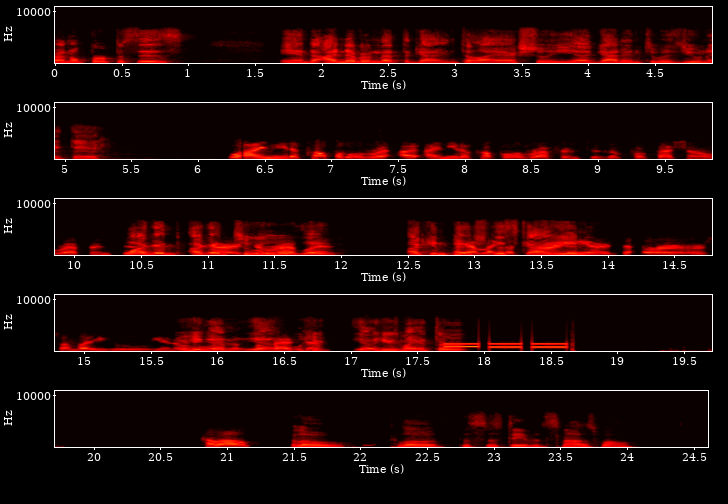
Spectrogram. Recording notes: Prank Phone Calls Collection.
